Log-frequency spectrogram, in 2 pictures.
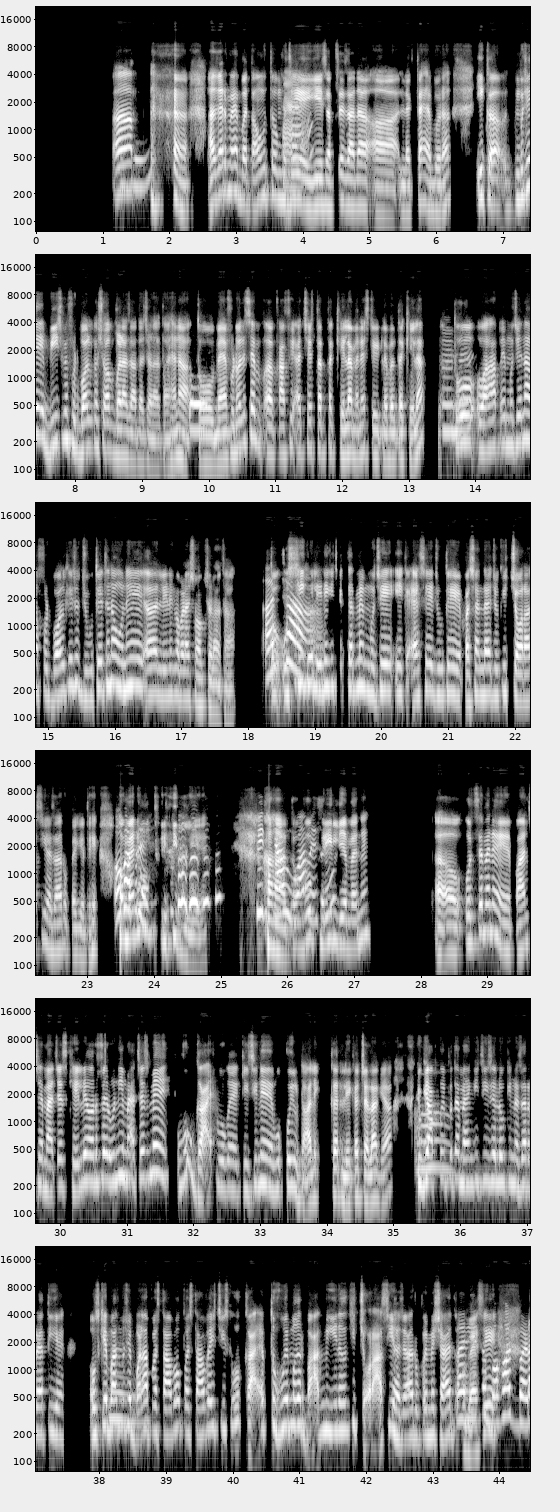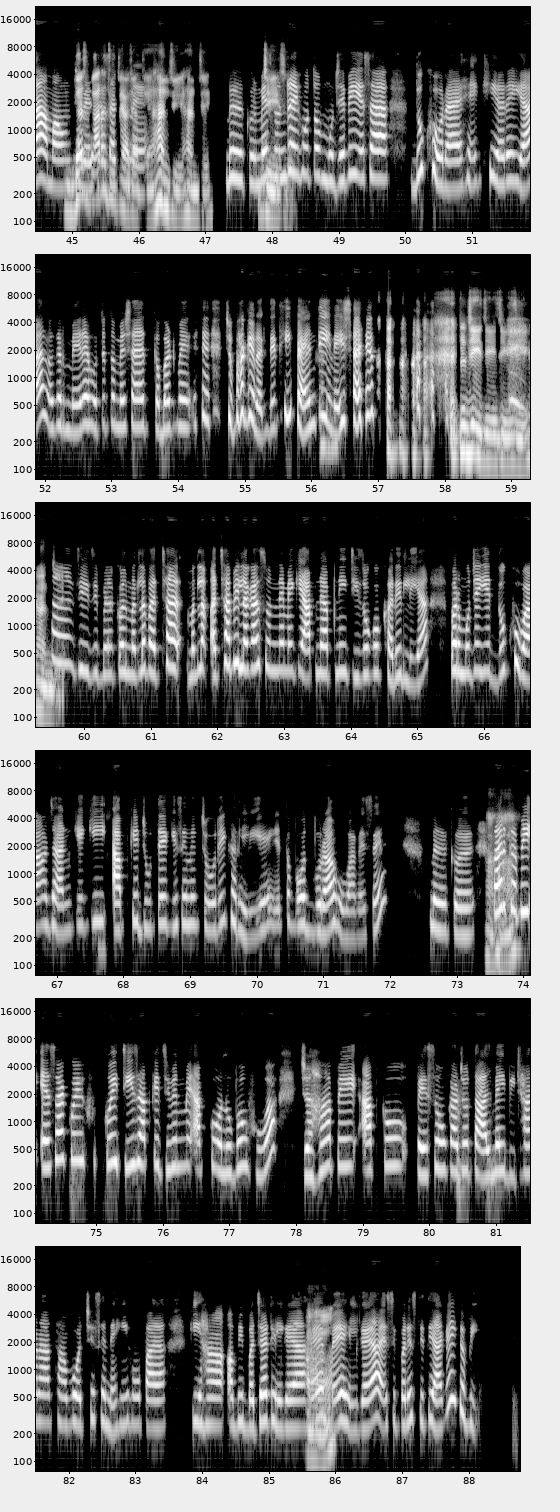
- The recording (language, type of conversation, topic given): Hindi, podcast, पैसे बचाने और खर्च करने के बीच आप फैसला कैसे करते हैं?
- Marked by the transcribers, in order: laugh; in English: "स्टेट लेवल"; tapping; surprised: "ओह बाप रे!"; laughing while speaking: "और मैंने वो खरीद लिए"; laugh; in English: "मैचेस"; in English: "मैचेस"; in English: "अमाउंट"; in English: "कबर्ड"; laughing while speaking: "में छुपा के रख देती पहनती ही नहीं शायद"; chuckle; laugh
